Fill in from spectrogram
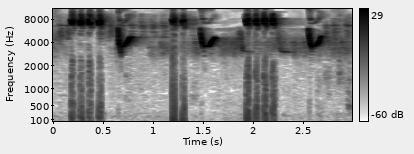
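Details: Sunbird song used to get silent sunbirds singing: short rattles of quick clicking notes alternate with a sharp, bright, hooked chirp, a pattern repeated about every second.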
